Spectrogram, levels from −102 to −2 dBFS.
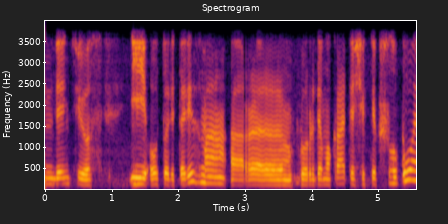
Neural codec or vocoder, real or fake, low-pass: codec, 16 kHz, 16 kbps, FunCodec, trained on Chinese and English, 50 frames a second; fake; 3.6 kHz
